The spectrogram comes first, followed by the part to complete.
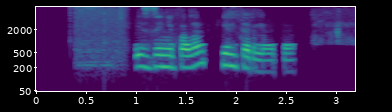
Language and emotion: Russian, neutral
